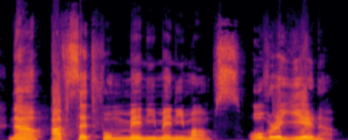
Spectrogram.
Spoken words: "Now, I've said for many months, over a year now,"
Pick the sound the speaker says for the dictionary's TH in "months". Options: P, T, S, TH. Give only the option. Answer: TH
